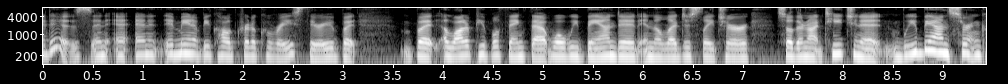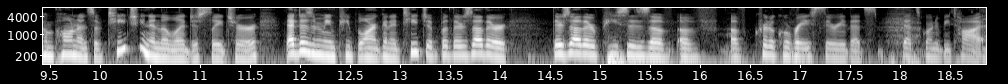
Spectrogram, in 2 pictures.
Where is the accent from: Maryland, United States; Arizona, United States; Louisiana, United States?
Arizona, United States; Mesa; Mesa is my hometown. I'm, I'm from Mesa. I came out of the Mesa public school system, graduated from Mesa High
